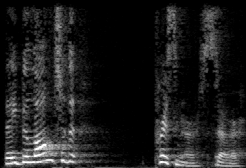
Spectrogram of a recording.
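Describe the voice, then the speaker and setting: A lively-pitched, meek servant. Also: female voice, a little slow, heavily acted. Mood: subdued. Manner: meek, earnest, deferential. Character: nervous, deferential Victorian servant woman testifying, a cook. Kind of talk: British radio drama acting. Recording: muffled, echoey room recording.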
